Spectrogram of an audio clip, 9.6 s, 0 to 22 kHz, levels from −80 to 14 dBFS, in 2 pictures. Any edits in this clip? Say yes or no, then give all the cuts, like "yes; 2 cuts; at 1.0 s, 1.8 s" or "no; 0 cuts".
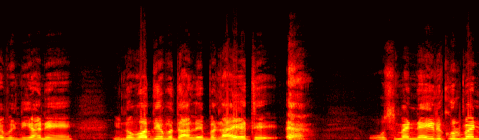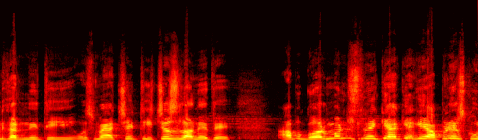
no; 0 cuts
